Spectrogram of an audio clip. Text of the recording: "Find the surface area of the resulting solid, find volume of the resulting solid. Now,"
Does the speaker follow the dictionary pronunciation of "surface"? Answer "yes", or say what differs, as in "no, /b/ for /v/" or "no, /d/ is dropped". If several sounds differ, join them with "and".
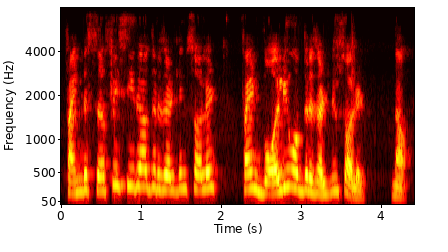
yes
